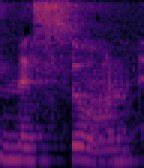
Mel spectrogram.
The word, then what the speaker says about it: Nessun: and in this case miss Soong is pronounced exactly as we do well we speak and the stress is only you no no here we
